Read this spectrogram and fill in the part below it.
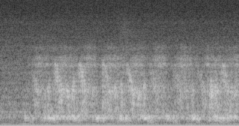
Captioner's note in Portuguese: som do coração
